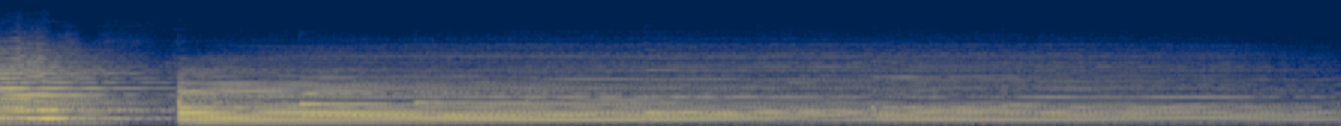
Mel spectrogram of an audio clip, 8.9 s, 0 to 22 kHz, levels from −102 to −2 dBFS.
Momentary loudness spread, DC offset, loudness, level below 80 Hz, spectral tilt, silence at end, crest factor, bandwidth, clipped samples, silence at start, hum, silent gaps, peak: 15 LU; under 0.1%; -34 LUFS; -78 dBFS; -8.5 dB/octave; 0 s; 18 dB; 6.6 kHz; under 0.1%; 0 s; none; none; -16 dBFS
